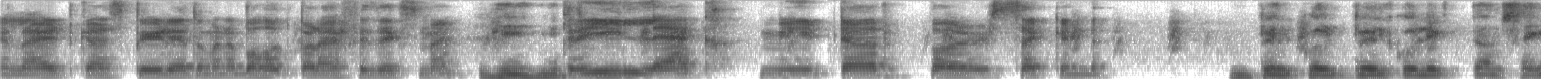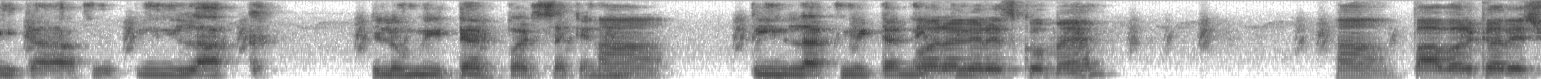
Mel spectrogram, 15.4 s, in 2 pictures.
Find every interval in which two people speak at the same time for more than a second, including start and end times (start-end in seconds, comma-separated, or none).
none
